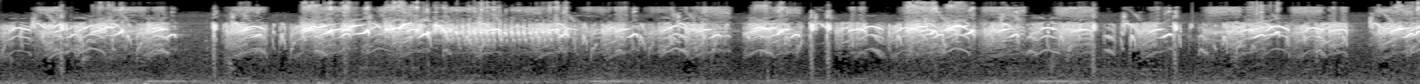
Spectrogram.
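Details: Continuous shrill twittering of the sogok ontong spiderhunter for luring birds into traps, in long dense phrases of rapid chirps with occasional brief pauses.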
